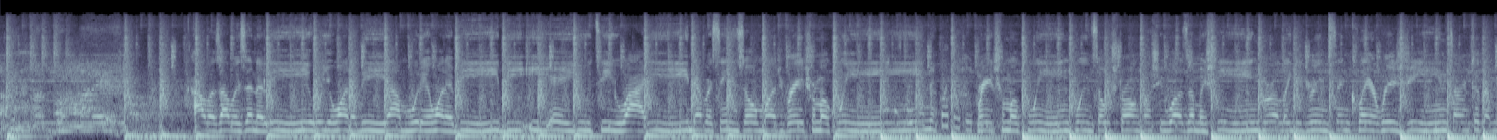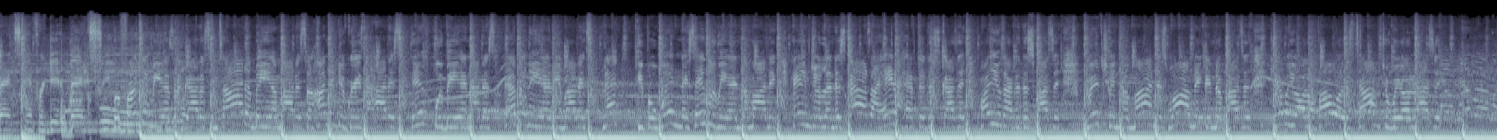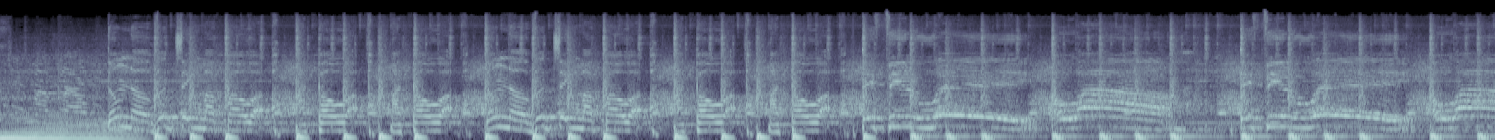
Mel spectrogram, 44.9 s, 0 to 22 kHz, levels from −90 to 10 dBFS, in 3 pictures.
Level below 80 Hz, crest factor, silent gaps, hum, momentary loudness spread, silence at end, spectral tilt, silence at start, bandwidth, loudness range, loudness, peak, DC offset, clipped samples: -18 dBFS; 14 dB; none; none; 3 LU; 0 s; -4 dB/octave; 0 s; 15.5 kHz; 1 LU; -17 LUFS; -2 dBFS; under 0.1%; under 0.1%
